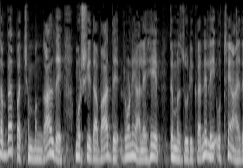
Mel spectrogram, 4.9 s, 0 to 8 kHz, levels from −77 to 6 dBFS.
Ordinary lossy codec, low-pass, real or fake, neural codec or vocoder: none; 7.2 kHz; real; none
